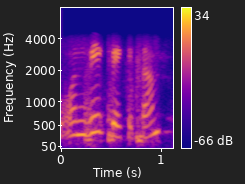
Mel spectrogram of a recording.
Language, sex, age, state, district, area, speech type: Kannada, female, 18-30, Karnataka, Bellary, rural, conversation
